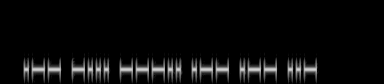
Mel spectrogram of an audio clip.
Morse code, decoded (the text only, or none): WB8WWU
